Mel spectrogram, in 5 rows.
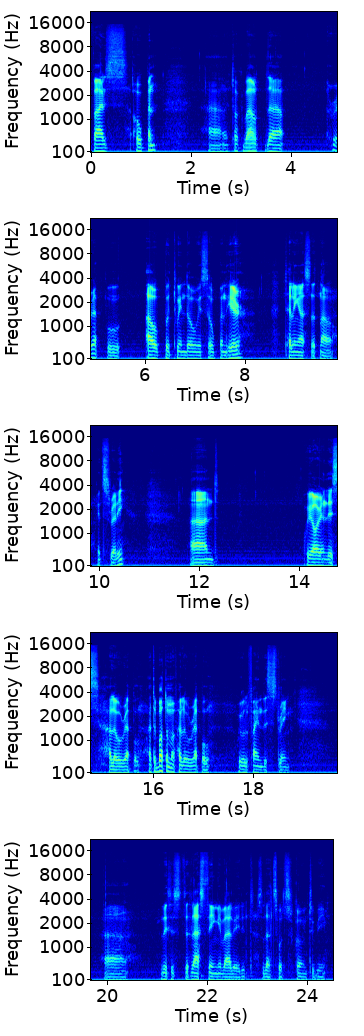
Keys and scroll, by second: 10.8 typing, 19.6 super+Down.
